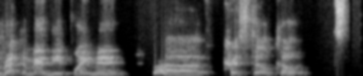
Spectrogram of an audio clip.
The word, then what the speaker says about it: Coates: To recommend the appointment of Crystal Coates. Am I pronouncing it right? Coates Stokes? To the Council on Aging. Go ahead, say it. It's Cote-Stos. Thank you, Cote-Stos, to the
